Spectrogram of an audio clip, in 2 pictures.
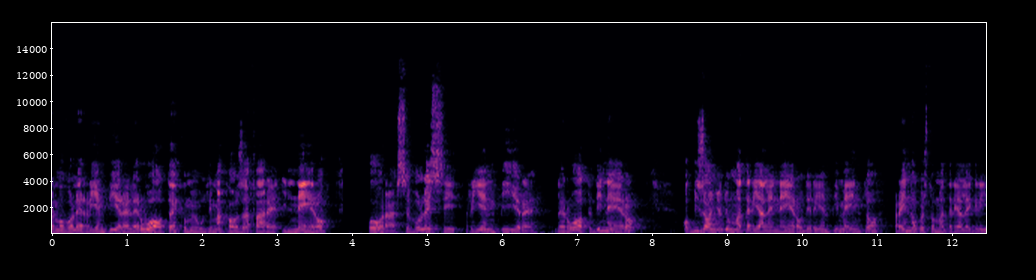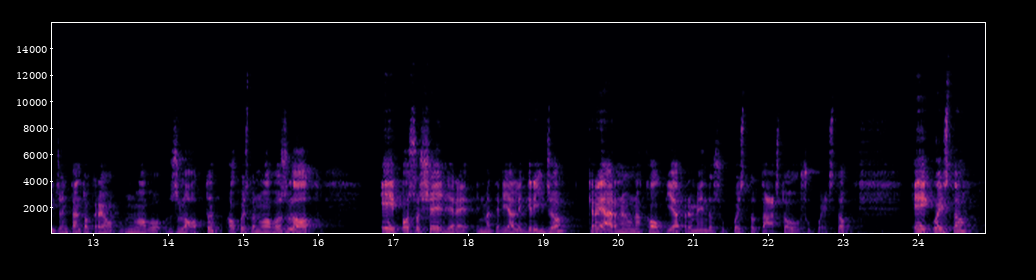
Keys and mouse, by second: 12.6 click, 14.7 click, 16.1 click, 22.5 click, 23.5 click.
